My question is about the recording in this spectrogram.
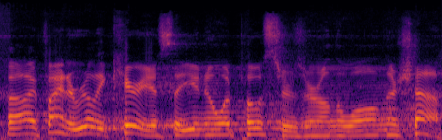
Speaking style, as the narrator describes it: I chuckled and I said

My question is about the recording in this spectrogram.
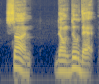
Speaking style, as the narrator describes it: she said in her most stern voice

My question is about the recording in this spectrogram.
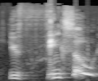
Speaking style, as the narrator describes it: she screamed

